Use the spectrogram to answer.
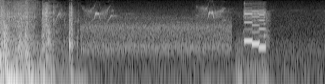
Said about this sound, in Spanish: Niño, ¿qué hiciste? ¿Qué qué hice? Le di una patada al contenedor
